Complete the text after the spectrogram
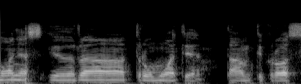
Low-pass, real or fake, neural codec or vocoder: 7.2 kHz; real; none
